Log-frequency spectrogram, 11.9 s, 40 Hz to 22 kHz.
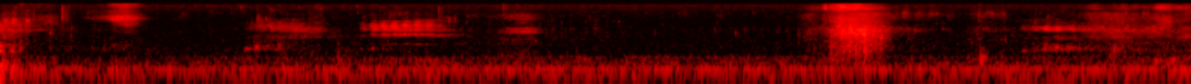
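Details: Lambs under five hours old calling near their mother while nursing; several brief high bleats spaced through the recording, with a loud broadband rustle or knock around 8.5 seconds and a constant low background hum.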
